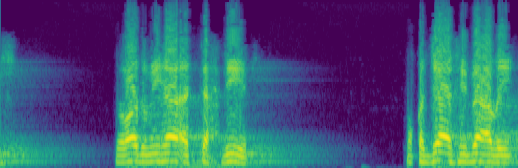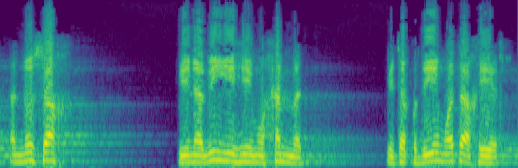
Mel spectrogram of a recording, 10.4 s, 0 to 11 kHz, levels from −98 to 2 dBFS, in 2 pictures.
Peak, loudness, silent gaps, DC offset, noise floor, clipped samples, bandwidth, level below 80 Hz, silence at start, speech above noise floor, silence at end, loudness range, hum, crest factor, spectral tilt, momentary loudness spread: 0 dBFS; -9 LUFS; none; under 0.1%; -60 dBFS; 0.8%; 11 kHz; -38 dBFS; 0 s; 51 dB; 0 s; 2 LU; none; 10 dB; -6 dB/octave; 17 LU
